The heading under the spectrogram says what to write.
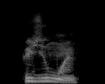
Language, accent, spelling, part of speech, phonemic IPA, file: French, France, plus ou moins, adverb, /ply.z‿u mwɛ̃/, LL-Q150 (fra)-plus ou moins.wav
- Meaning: more or less (approximately)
